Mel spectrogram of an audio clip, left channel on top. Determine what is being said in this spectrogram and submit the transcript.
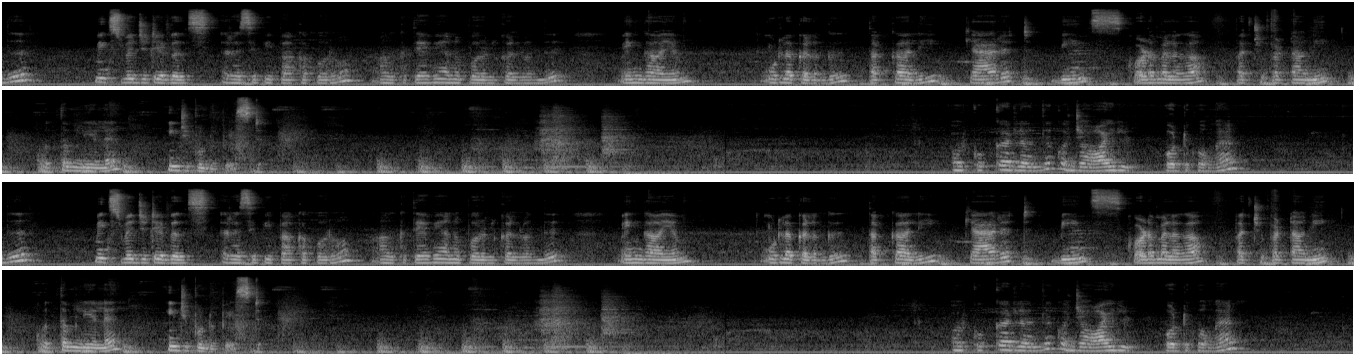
mixed vegetables recipe பார்க்க போகிறோம். அதுக்கு தேவையான பொருட்கள் வெங்காயம், உருளைக்கிழங்கு, தக்காளி, கேரட், பீன்ஸ், குடமிளகாய், பச்சை பட்டாணி, கொத்தமல்லி இலை, இஞ்சி பூண்டு பேஸ்ட்டு. ஒரு குக்கரில் கொஞ்சம் ஆயில் போட்டுக்கோங்க.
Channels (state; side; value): normal; both; correlation 0.90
